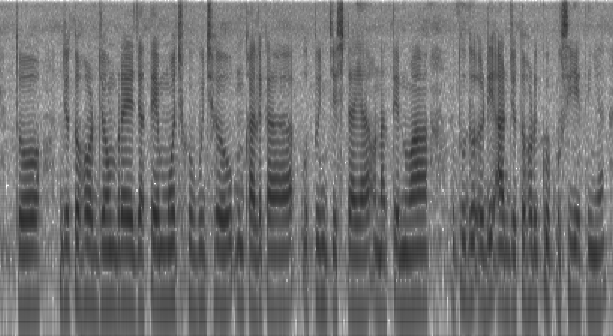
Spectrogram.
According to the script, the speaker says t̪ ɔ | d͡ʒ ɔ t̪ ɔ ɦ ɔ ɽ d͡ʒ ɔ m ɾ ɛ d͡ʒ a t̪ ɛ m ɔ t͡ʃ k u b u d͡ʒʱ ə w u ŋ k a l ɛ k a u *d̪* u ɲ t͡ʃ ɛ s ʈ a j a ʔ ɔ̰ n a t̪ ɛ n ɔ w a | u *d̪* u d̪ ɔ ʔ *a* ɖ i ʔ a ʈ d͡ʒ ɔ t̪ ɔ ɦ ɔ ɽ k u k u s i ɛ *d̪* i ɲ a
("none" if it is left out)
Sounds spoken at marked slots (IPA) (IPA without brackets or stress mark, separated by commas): t̪, t̪, ə, t̪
